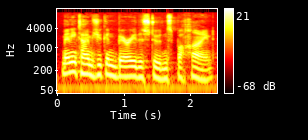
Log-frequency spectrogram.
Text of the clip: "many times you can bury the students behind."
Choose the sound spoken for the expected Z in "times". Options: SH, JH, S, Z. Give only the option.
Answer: Z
